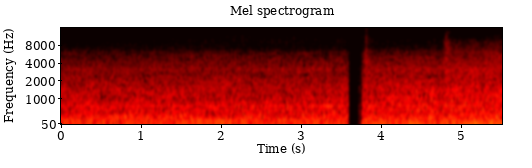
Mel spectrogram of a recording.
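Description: Steady low rumble of vehicle engines echoing in an underground car park. The sound cuts out completely for a split second a little past halfway.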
